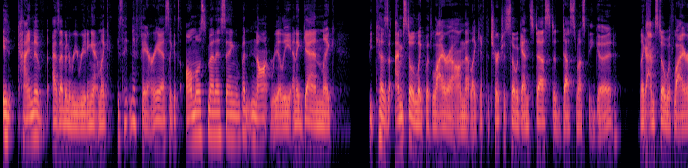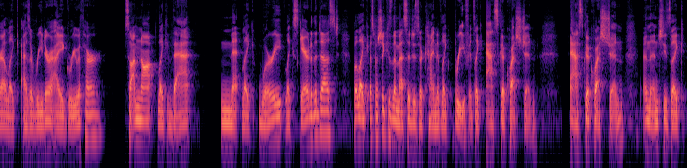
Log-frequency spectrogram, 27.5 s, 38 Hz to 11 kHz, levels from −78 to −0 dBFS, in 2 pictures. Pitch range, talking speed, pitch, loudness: 80-115 Hz, 205 wpm, 90 Hz, -25 LUFS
